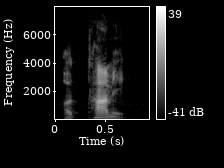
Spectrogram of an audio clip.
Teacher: 그럼 atom 할 때는 t가 뒤에 양모음이니까 t가 플랩 사운드가 돼서 atom이 아니라 atom 됐는데 액센트 위치가 뒤에 강모음으로 바뀌었네요. 뒤에 모음에. 그렇게 되면 플랩이 될 수가 없어요. 고로 atomic이 되지 aramic이 되지 않습니다.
